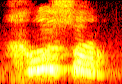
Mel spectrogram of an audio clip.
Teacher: Harusnya kusrin, ya dia waqaf jadi kasroh, jadi tebal. Tadinya tipis ya, kusrin tipis, kalau waqaf jadi tebal.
